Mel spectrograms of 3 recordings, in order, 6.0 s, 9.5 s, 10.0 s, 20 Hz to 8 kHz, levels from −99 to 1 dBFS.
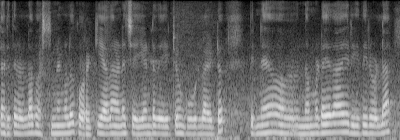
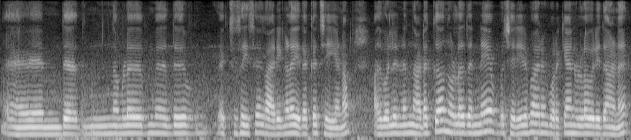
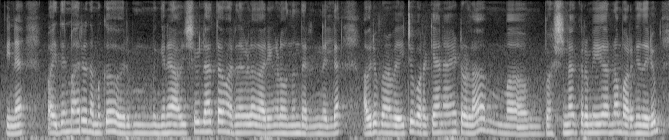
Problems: none marked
